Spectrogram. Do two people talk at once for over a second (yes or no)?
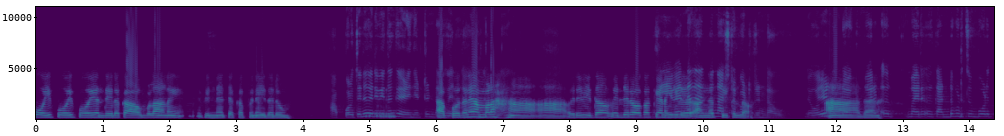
no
